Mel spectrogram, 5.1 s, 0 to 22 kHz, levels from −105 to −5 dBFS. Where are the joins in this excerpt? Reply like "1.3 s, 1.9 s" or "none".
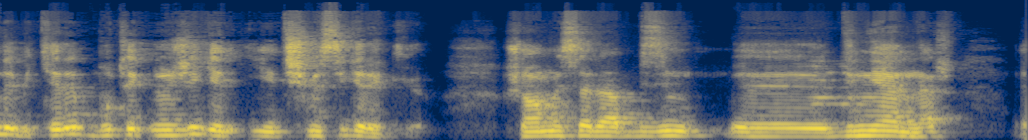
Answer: none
